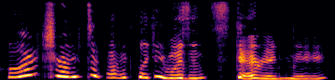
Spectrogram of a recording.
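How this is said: It is read in a scared, nervous voice.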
